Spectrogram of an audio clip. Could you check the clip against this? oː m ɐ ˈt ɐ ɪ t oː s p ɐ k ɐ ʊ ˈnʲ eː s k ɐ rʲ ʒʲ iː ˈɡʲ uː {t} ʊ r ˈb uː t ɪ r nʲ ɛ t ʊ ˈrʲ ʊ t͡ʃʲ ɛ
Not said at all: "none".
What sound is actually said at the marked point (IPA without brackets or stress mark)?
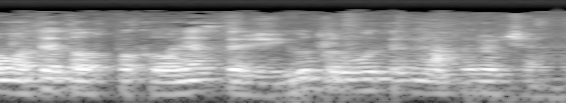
t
